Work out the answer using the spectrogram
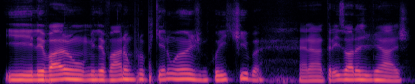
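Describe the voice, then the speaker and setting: Fast-talking man with a dark voice. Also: mid-range voice, clear, resonant tone, no room sound, lo-fi sound. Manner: earnest, animated storytelling. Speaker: podcast guest. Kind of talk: casual chat, personal testimony.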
